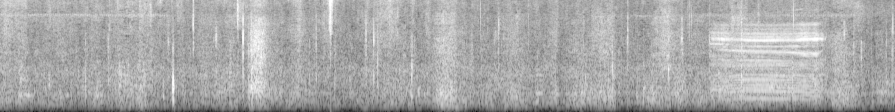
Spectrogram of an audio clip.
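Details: After several seconds of rustling and thumping noises, a cow lets out a short, clear moo with strong harmonics near the end.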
